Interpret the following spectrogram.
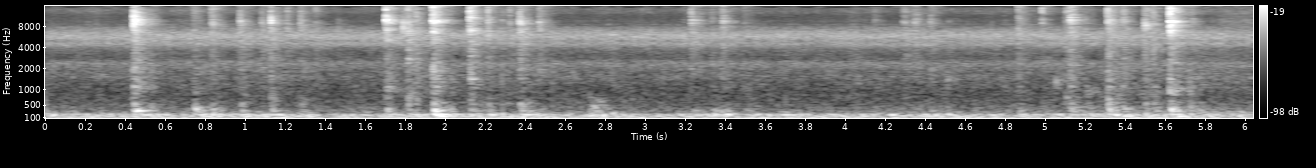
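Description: Laptop keyboard being typed on: faint, irregular runs of key clicks over a low steady hum.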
